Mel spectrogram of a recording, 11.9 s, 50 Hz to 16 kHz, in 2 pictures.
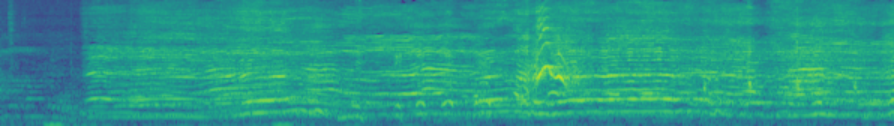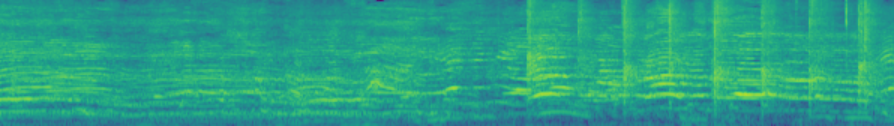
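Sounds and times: children's voices: 0:00.0 - 0:11.9
hand clapping: 0:09.8 - 0:11.9.

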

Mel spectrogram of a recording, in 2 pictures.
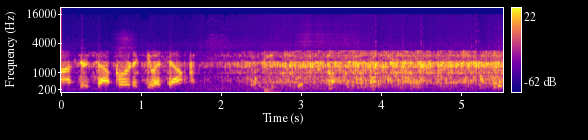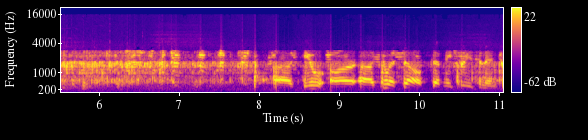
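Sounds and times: radio static and band noise: 0:00.0 - 0:11.0
faint voice over radio: 0:05.4 - 0:11.0.

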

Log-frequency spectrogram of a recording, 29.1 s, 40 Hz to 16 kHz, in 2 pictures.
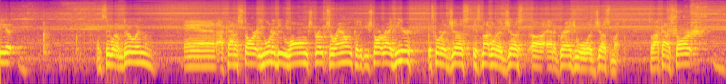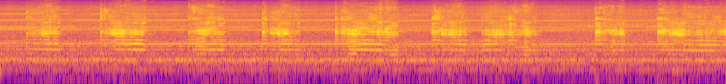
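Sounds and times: rotary tool grinding plastic: 0:00.0 - 0:29.0
rotary tool motor whine: 0:00.0 - 0:29.0.

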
